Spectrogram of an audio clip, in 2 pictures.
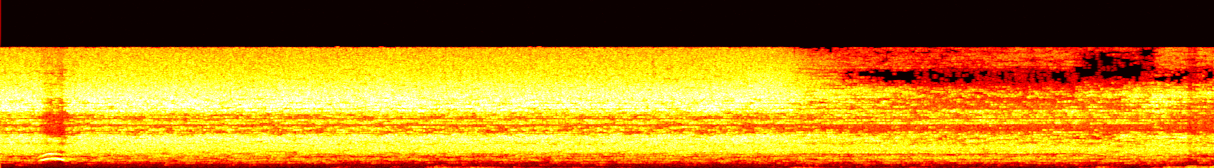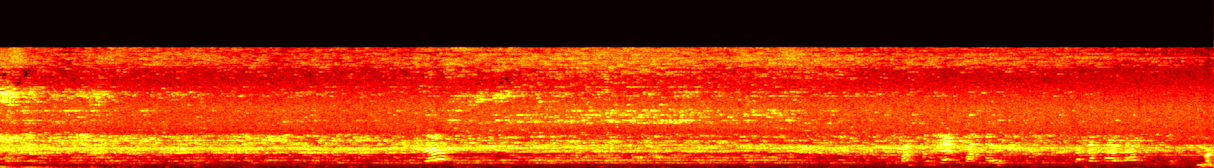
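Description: Waterfall plunging into a pool: a steady loud rush of falling water, which turns duller about a third of the way in. Two brief low rumbles come through, and faint voices can be heard in the second half.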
